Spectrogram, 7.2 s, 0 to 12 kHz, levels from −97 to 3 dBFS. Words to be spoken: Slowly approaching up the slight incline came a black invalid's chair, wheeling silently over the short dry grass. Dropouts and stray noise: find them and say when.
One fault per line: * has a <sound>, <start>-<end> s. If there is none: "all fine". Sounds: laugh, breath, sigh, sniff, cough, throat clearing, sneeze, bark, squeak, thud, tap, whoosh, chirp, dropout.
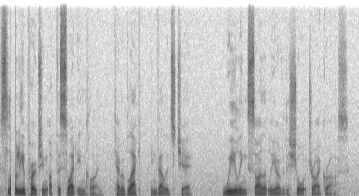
* has a dropout, 0.2-0.3 s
